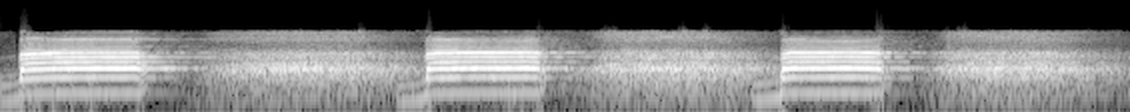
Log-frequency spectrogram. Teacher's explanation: یہ جو ہم حرف ادا کر رہے ہیں ایک الف تک کھینچ کے پڑھ رہے ہیں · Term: حرف کی مقدار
